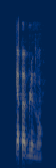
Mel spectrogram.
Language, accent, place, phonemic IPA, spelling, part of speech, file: French, France, Lyon, /ka.pa.blə.mɑ̃/, capablement, adverb, LL-Q150 (fra)-capablement.wav
- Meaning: capably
